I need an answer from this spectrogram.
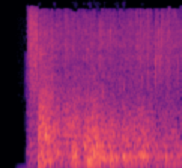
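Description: Thunder rumbles over heavy rain, bursting in abruptly after a brief silence, then a loud, dense wash of rainfall and deep rolling rumble that stays steady to the end.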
